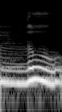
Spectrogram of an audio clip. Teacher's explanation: ujung lidahnya sentuh sama ujung gigi seri atas Terus kita monyong karena harakatnya domah duu d bukan Zu tapi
